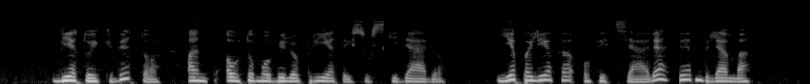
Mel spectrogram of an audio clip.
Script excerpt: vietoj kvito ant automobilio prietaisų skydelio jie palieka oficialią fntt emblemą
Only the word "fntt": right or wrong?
wrong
